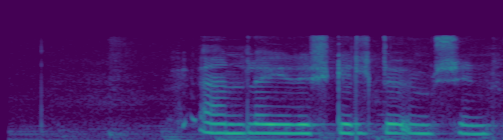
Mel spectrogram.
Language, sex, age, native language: Icelandic, male, 10, Icelandic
